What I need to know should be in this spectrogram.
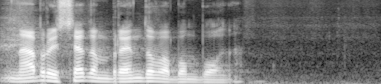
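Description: A young man speaks clearly and calmly into a close microphone.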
